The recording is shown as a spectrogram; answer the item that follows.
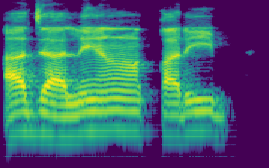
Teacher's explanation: لام منون ہے، لام کے نیچے جو تنوین ہے، اس کے بعد قاف حرف اخفا ہے جو دوسرے کلمہ میں ہے، اور یہ اخفا ہوگا یہاں پر۔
